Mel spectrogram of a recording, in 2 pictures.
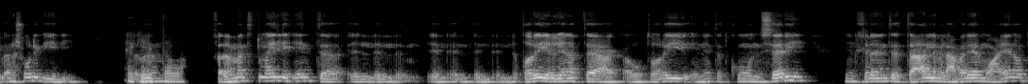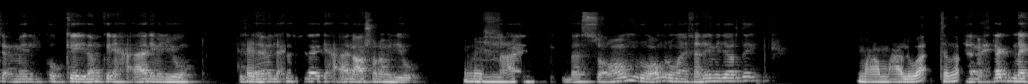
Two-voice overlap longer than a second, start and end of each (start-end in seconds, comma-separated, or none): none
